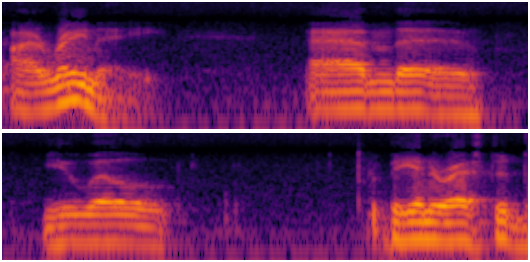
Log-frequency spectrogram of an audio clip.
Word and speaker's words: eirene: The word peace in Greek is the word eirene, E-I-R-E-N-E. It's pronounced eirene, E-I-R-E-N-E, eirene. And this is a noun that comes from the verb eiro, E-I-R-O, and the word eiro means to join.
